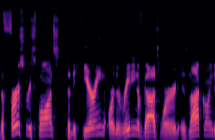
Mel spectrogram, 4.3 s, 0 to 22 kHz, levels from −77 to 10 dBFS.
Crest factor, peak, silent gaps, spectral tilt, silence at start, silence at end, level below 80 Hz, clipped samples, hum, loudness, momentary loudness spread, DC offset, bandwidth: 18 dB; -8 dBFS; none; -4 dB/octave; 0 s; 0 s; -84 dBFS; under 0.1%; none; -25 LUFS; 11 LU; under 0.1%; 16 kHz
